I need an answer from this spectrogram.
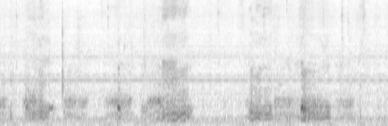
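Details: Playing Jack Russell Terrier puppies give bursts of low growling, about four rough surges separated by short pauses, with a faint squeak between them.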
